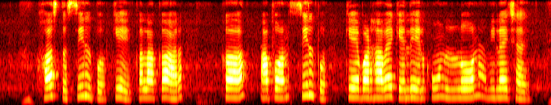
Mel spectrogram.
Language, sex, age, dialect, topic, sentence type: Maithili, female, 25-30, Angika, banking, question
